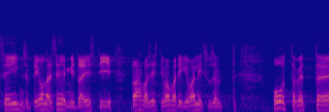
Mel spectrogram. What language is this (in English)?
Estonian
